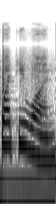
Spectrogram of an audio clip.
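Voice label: "twenty-one", female; MacCribbage; InterStellar MacCribbage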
